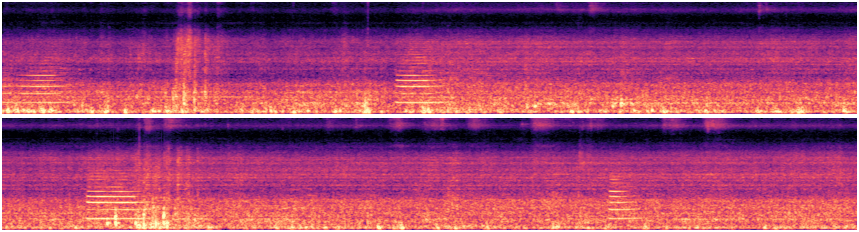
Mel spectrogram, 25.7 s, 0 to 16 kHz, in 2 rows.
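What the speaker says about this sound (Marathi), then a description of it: "आता क्रॉसिंग होणार आहे गाडी नंबर 12617 मंगला लक्षद्वीप एक्सप्रेस बरोबर. तर चला आता आपण या गाडीचं क्रॉसिंग बघू आणि या गाडीला लीड करतोय WAP7 लोकोमोटिव्ह" The Mangala Lakshadweep Express hauled by a WAP7 electric locomotive passes by at a crossing, a steady rolling rumble of wheels and coaches throughout, with several short horn blasts that stand out over the noise.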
